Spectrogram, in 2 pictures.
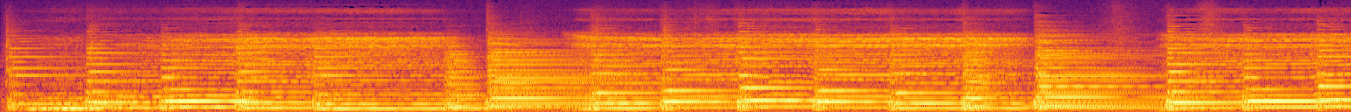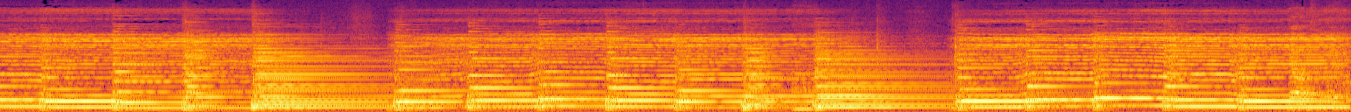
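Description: Instrumental vocal warm-up accompaniment: a short phrase of plucked or keyboard notes stepping up and down, about two notes a second, repeated about five times with brief breaks between repeats.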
